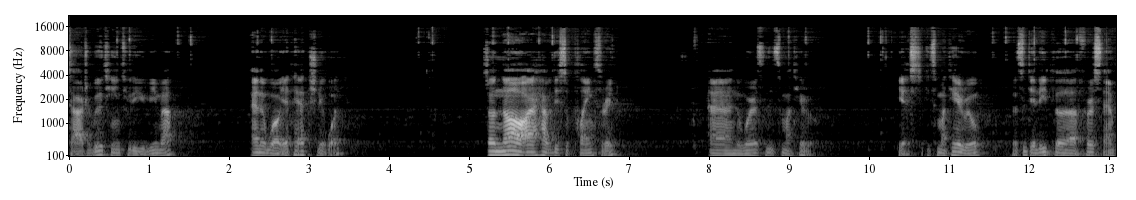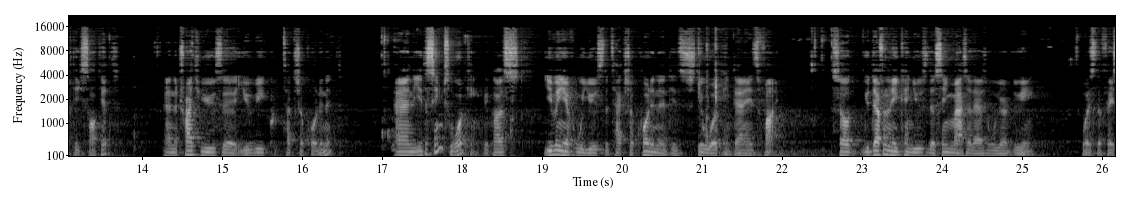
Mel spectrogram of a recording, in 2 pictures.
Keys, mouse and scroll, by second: 4.4 click, 5.4 click, 6.0 click, 9.1 click, 10.1 click, 11.7 click, 12.0 click, 12.5-13.7 drag, 13.7-14.8 middle drag, 14.8-18.1 drag, 18.1-21.0 ctrl+middle drag, 21.0 g, 25.2-26.1 scroll up 1.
